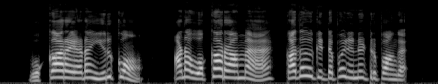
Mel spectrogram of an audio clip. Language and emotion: Tamil, angry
